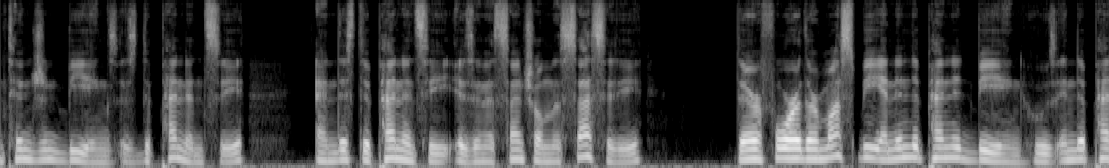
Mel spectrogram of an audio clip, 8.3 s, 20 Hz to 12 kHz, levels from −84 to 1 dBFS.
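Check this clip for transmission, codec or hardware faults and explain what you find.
Nothing turned up here: the speech comes across steady and intact, with no transmission, codec or hardware trouble to point to.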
